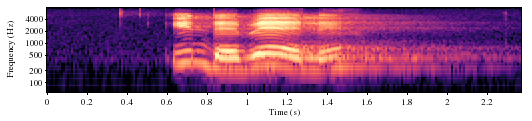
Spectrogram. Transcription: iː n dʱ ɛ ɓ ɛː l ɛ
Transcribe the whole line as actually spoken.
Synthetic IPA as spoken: i n dʱ ɛ ɓ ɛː l ɛ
